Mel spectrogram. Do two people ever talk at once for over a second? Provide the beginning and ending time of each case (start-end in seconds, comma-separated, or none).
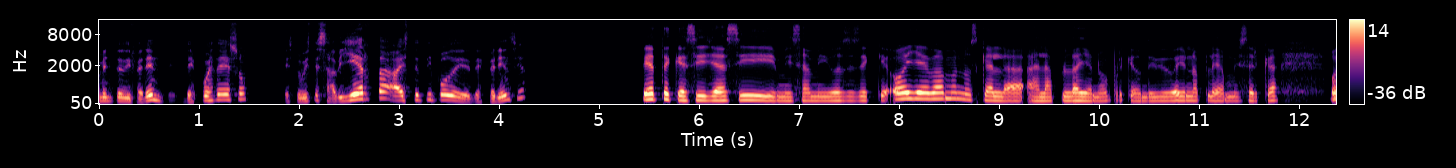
none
